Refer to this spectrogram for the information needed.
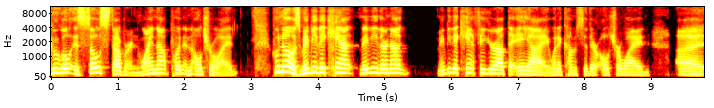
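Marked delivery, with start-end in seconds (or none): none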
